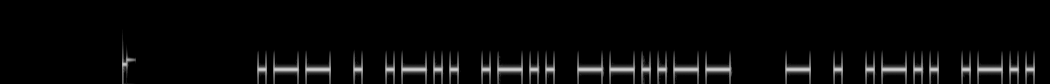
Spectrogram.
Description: Morse code, heard as a keyed tone, about 15 wpm, 700 Hz. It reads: WELL, TELL
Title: Sentences from Top 200 Words 15wpm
